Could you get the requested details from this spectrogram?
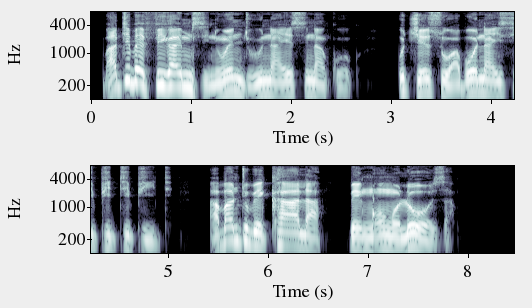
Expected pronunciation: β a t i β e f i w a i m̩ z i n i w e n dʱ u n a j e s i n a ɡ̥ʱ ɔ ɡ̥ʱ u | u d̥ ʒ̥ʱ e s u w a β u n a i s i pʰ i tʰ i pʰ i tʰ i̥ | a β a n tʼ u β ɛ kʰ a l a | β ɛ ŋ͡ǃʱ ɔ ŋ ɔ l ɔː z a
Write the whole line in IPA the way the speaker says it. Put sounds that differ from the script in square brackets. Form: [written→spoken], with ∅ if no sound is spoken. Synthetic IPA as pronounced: β a t i β e f i [w→ɣ] a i m̩ z i n i w e n dʱ u n a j e s i n a ɡ̥ʱ ɔ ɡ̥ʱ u | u d̥ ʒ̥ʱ e s u w a β [u→ɔ] n a i s i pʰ i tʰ i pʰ i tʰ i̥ | a β a n tʼ u β ɛ kʰ a l a | β ɛ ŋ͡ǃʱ ɔ ŋ ɔ l ɔː z a

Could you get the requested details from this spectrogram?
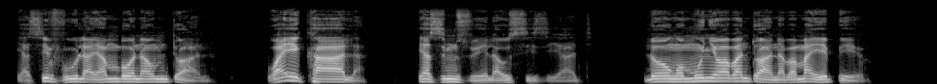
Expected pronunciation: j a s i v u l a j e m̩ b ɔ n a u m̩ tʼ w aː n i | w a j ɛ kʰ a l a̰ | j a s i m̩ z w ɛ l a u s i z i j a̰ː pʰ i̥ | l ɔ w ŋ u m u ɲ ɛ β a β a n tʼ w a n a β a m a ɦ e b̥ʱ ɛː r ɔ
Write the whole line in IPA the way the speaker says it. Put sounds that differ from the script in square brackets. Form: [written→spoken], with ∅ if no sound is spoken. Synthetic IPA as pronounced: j a s i v u l a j [e→a] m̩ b ɔ n a u m̩ tʼ w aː n [i→a] | w a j ɛ kʰ a l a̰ | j a s i m̩ z w ɛ l a u s i z i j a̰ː [pʰ→tʰ] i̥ | l ɔ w ŋ [u→o] m u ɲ ɛ [β→w] a β a n tʼ w a n a β a m a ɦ [e→ɛ] b̥ʱ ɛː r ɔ

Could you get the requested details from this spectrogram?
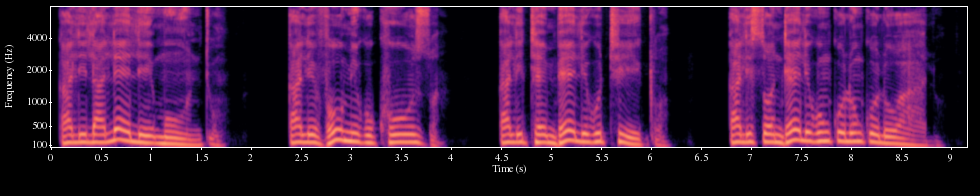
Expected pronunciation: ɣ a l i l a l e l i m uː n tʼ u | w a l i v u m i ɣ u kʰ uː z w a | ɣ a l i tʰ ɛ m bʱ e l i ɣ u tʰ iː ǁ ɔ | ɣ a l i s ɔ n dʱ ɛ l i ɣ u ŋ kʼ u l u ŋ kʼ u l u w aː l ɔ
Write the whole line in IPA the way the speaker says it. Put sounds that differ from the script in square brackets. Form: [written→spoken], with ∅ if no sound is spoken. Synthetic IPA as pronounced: ɣ a l i l a l e l i m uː n tʼ u | [w→ɣ] a l i v u m i ɣ u kʰ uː z w a | ɣ a l i tʰ ɛ m bʱ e l i ɣ u tʰ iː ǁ ɔ | ɣ a l i s ɔ n dʱ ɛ l i ɣ u ŋ kʼ u l u ŋ kʼ u l u w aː l ɔ

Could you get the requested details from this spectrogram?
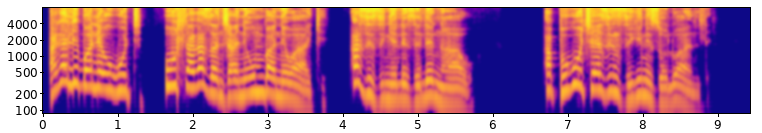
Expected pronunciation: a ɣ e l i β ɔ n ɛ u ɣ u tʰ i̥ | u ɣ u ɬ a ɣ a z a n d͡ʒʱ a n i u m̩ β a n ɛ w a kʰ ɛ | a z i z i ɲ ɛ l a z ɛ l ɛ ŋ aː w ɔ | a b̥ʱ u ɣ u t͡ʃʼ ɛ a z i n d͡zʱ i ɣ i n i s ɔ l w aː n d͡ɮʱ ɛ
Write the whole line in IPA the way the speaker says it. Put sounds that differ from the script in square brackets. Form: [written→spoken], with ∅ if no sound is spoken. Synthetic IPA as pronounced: a ɣ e l i β ɔ n ɛ u ɣ u tʰ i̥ | u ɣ u ɬ a ɣ a z a n d͡ʒʱ a n i u m̩ β a n ɛ w a kʰ ɛ | a z i z i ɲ ɛ l [a→ɛ] z ɛ l ɛ ŋ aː w ɔ | a b̥ʱ u ɣ u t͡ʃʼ ɛ [a→e] z i n d͡zʱ i ɣ i n i [s→z] ɔ l w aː n d͡ɮʱ ɛ

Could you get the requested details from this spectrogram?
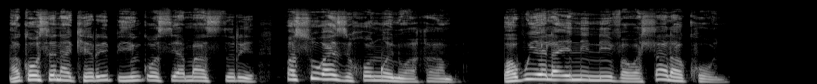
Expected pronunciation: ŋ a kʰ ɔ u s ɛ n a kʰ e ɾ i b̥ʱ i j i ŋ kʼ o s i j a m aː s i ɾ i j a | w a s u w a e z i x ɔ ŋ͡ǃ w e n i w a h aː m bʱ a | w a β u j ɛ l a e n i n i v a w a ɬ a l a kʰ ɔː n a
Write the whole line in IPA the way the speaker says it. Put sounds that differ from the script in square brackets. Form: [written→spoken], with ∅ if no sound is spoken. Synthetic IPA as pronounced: ŋ a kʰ ɔ u s ɛ n a kʰ e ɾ i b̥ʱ i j i ŋ kʼ o s i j a m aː s i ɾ i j a | w a s u [w→ɣ] a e z i x ɔ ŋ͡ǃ w e n i w a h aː m bʱ a | w a β u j ɛ l a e n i n i v a w a ɬ a l a kʰ ɔː n a

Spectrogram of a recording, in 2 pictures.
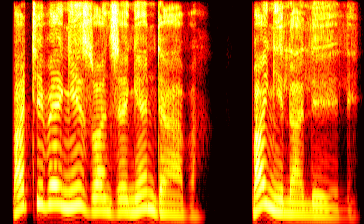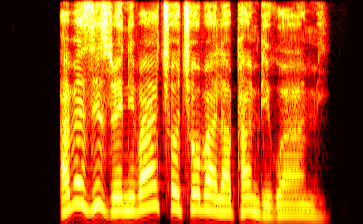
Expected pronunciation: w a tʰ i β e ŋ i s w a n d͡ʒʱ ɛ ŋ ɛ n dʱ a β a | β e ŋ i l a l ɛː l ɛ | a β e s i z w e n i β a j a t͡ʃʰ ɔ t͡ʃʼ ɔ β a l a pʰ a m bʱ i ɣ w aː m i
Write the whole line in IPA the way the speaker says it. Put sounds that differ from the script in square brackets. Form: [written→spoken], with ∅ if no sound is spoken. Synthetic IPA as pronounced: [w→β] a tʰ i β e ŋ i [s→z] w a n d͡ʒʱ ɛ ŋ ɛ n dʱ a β a | β [e→a] ŋ i l a l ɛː l ɛ | a β e [s→z] i z w e n i β a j a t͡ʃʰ ɔ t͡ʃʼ ɔ β a l a pʰ a m bʱ i ɣ w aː m i

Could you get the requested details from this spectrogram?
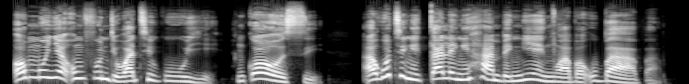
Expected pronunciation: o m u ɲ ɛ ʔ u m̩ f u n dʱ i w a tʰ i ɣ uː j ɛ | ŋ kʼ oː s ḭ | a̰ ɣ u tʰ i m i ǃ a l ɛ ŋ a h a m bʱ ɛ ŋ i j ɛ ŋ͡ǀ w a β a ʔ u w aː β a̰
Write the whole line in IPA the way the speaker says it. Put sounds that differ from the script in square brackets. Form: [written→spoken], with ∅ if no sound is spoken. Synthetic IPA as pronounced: o m u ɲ ɛ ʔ u m̩ f u n dʱ i w a tʰ i ɣ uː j ɛ | ŋ kʼ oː s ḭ | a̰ ɣ u tʰ i [m→ŋ] i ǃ a l ɛ ŋ [a→i] h a m bʱ ɛ ŋ i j ɛ ŋ͡ǀ w a β a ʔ u [w→β] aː β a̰

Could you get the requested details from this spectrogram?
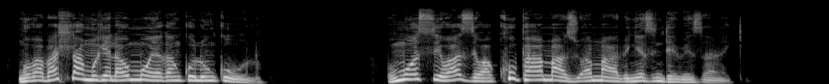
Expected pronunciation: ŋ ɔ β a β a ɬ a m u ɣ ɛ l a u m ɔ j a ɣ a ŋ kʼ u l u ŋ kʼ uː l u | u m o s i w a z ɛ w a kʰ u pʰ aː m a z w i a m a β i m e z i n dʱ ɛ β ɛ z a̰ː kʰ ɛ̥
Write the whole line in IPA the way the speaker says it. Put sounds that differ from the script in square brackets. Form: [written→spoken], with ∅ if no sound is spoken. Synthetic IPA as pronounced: ŋ ɔ β a β a ɬ a m u ɣ ɛ l a u m ɔ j a ɣ a ŋ kʼ u l u ŋ kʼ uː l u | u m o s i w a z ɛ w a kʰ u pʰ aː m a z w i a m a β i [m→ŋ] e z i n dʱ ɛ β ɛ z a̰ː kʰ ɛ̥

